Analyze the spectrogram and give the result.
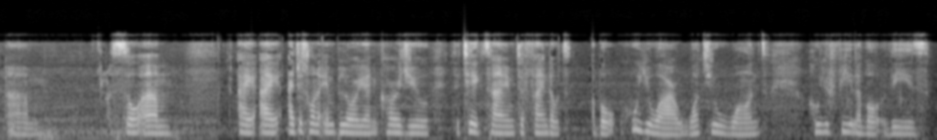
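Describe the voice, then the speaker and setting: A woman who is hoarse from the flu, speaking in an earnest, encouraging way about relationships and pausing often to restart her sentences. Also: low voice, darkish tone, lo-fi sound, slight background noise. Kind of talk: reflective motivational monologue.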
